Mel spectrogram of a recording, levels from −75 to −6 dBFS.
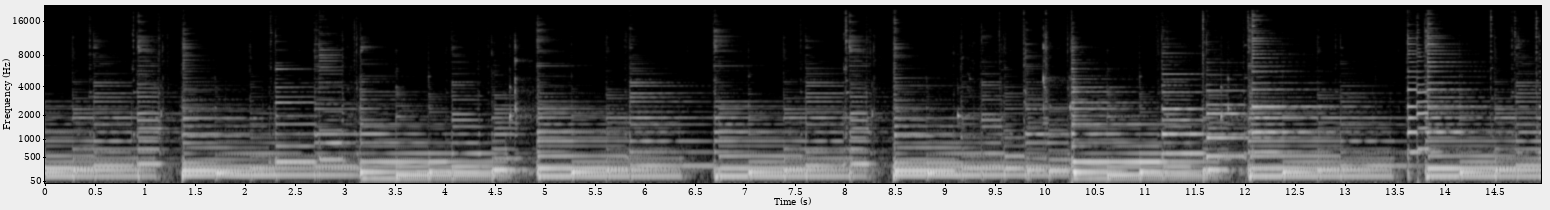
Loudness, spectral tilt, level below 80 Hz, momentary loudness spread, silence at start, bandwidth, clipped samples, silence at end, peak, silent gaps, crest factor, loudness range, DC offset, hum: -24 LUFS; -6.5 dB/octave; -56 dBFS; 5 LU; 0 s; over 20 kHz; under 0.1%; 0 s; -6 dBFS; none; 18 dB; 3 LU; under 0.1%; none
